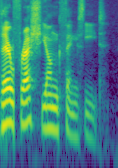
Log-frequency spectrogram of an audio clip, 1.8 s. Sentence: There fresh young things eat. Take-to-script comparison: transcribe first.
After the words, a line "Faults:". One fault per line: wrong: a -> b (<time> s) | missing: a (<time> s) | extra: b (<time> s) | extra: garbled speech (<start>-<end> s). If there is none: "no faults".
There fresh young things eat.
Faults:
no faults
